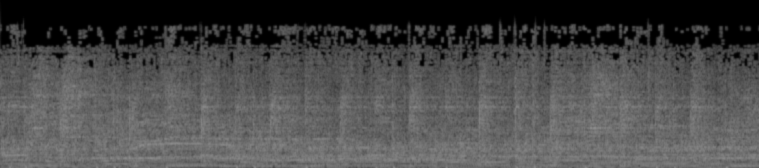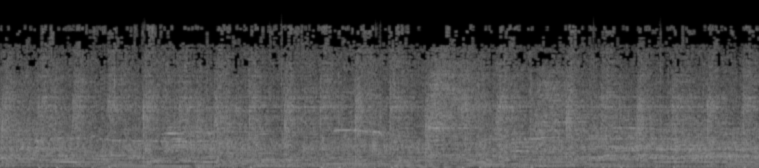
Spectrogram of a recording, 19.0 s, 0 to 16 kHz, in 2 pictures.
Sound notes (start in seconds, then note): 2.6 cheers and applause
